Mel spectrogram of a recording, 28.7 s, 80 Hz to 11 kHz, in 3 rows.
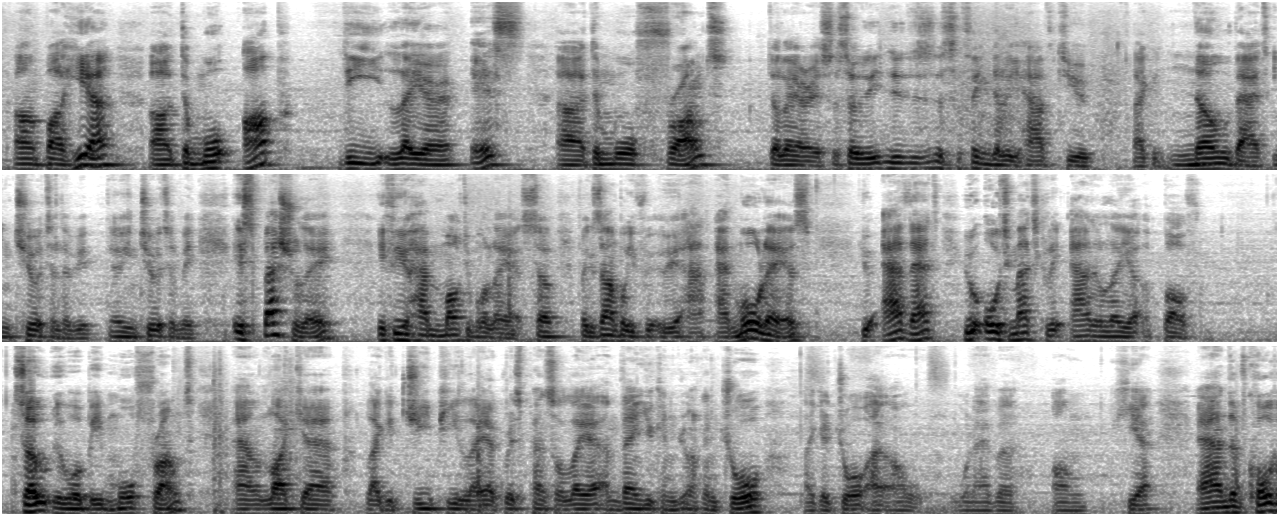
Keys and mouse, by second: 15.5 click, 25.1 click, 26.0 click.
